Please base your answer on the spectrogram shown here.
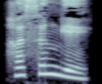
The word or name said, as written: ಹಸಂಗೆಯ್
